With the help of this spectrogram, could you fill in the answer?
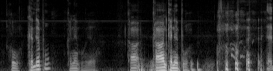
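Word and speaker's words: Knueppel: Caniple. Caniple. Yeah. Khan Caniple. That name is crazy. That's wild. You know, it's five of them, bro. It's a conundrum. Oh, what? Caniples?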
